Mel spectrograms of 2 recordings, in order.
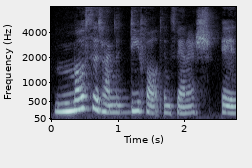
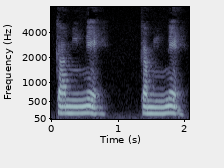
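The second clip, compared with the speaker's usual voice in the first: "caminé" with the stress on the final é; "caminé" said deliberately, landing on é; final-syllable stress. Shown as a demonstration. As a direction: punch the last syllable of "caminé". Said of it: "really hear me how I say caminé".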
